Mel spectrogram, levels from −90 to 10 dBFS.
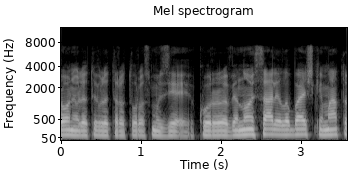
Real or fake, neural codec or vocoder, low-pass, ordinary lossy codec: real; none; 7.2 kHz; AAC, 64 kbps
